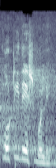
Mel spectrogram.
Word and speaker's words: কটি: আমরা তো বাঙালি, ক লিখলে ওকার উচ্চারণ করি, ওকার লিখলে ওকার উচ্চারণ করি। তাই কটি তো আমরা বলি না, কোটি দেশ বলি, মানে কোমর।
